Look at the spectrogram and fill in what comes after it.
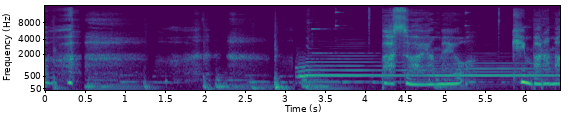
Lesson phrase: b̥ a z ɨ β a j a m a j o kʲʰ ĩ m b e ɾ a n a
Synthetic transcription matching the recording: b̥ a s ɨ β a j a m e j o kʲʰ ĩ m b a ɾ a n a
